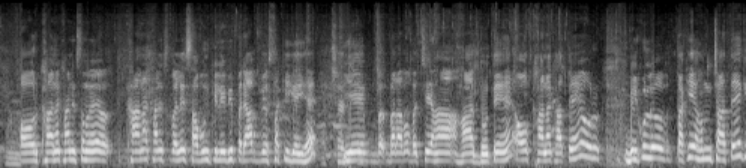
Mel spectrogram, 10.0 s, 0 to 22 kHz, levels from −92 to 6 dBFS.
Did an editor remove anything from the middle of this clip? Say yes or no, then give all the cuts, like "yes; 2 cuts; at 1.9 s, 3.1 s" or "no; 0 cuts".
no; 0 cuts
